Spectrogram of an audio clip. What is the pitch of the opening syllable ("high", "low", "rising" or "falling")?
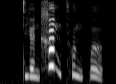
low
